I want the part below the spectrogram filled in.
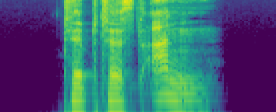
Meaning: inflection of antippen: 1. second-person singular preterite 2. second-person singular subjunctive II
- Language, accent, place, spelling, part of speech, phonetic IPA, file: German, Germany, Berlin, tipptest an, verb, [ˌtɪptəst ˈan], De-tipptest an.ogg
